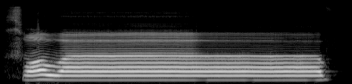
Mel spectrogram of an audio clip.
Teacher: وقف میں آپ نے فا کو نرمی کے ساتھ ہونٹوں سے ادا کرنا ہے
